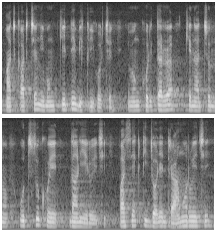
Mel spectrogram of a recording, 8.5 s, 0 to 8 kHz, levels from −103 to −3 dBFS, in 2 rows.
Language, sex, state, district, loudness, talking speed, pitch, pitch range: Bengali, male, West Bengal, Paschim Medinipur, -21 LUFS, 150 wpm, 115 Hz, 110-125 Hz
